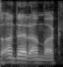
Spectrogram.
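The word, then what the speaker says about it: Undead Unluck: undead x unlock but you don't pronounce the x because everything is hunter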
